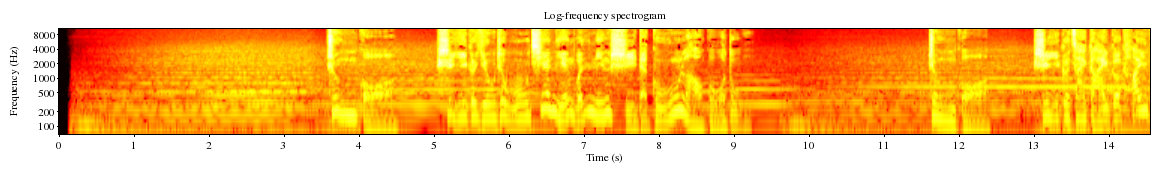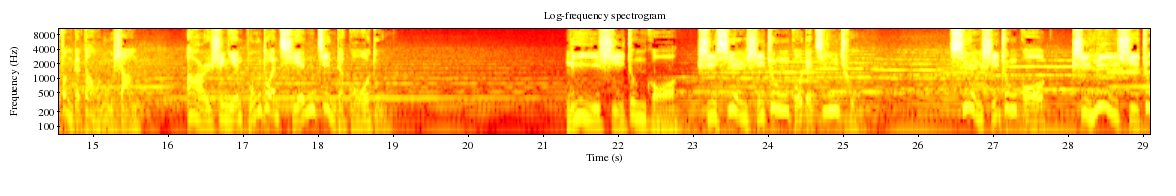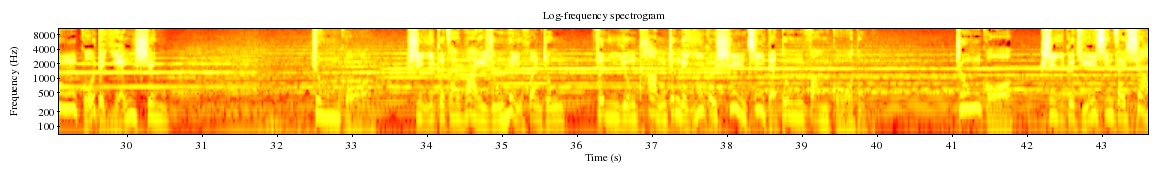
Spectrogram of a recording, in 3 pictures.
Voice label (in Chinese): 样音大气磅礴; 改革开放二十年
